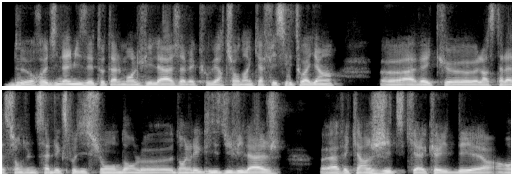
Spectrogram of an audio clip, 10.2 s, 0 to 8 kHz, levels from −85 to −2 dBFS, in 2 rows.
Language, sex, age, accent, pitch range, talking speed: French, male, 20-39, French, 100-110 Hz, 180 wpm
